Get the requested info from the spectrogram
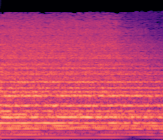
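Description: Vengeance Avenger software synthesizer playing a bell preset: a held chord of steady, bright pitched tones over a low bass note, which breaks off for a moment past halfway and comes back.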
